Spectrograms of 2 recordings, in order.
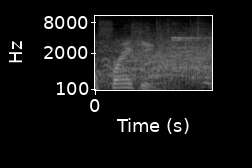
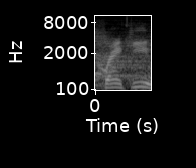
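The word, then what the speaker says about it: Franke: It's spelled F-R-A-N-K-E. Lots of times that's a silent E as Ed pronounced it. And I even said to him, Frank, and he goes, no, Frankie, we're from New York.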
